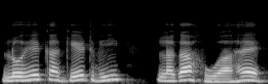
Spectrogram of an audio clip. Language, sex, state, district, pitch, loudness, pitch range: Hindi, male, Jharkhand, Ranchi, 190 Hz, -15 LUFS, 170-205 Hz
